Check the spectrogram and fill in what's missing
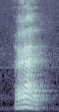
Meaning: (noun) 1. moat, canal (in a city) 2. creek, ditch 3. molt (of feathers, fur); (verb) inflection of ruien: 1. first-person singular present indicative 2. second-person singular present indicative
- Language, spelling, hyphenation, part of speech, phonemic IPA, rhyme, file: Dutch, rui, rui, noun / verb, /rœy̯/, -œy̯, Nl-rui.ogg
